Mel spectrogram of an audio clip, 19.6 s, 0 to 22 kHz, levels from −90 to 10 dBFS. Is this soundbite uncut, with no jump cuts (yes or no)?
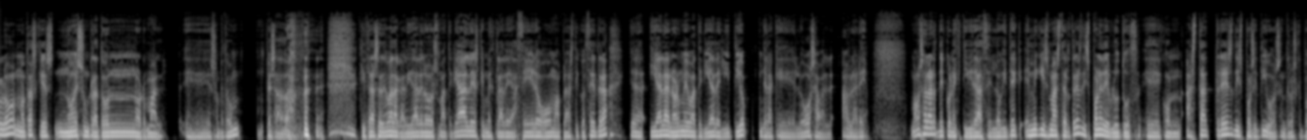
no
